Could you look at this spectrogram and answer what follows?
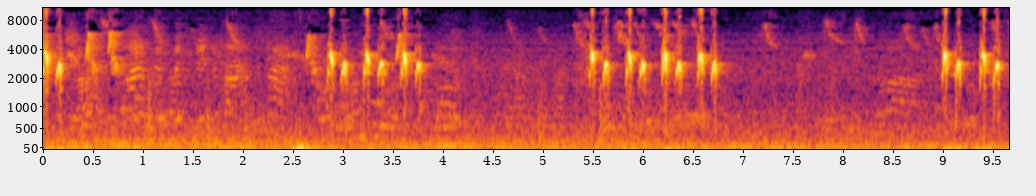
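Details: Varied calls of a bar-winged prinia, locally prenjak lumut or ciang-ciang, used to lure wild birds and train caged ones by calling a rival: irregular clusters of squeaky chirps shifting in pitch, in three separate groups.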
